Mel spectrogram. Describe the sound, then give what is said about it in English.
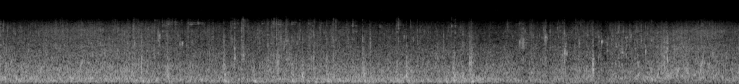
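A rowing boat moving through water, with a dense, steady wash of splashing and rushing water and scattered small knocks throughout, with no voices. “Unseen, Van Weyden rows past the Macedonia's boats.”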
